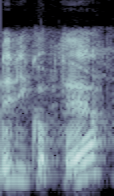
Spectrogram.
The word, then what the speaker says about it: hélicoptère: Donc là c'est un hélicoptère. Hélicoptère. Un H muet.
